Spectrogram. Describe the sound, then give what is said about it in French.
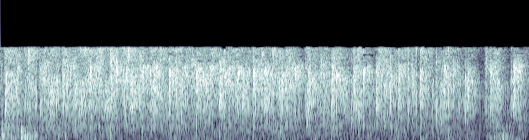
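An audience in the Democratic Republic of Congo applauds a woman and several men for their courage, a steady, dense wash of clapping that holds at a fairly loud level for several seconds, with no voices breaking through. “Alors, cette situation peut arriver à n'importe qui d'entre nous, mais pour une fois, je veux nous demander à applaudir à cette dame et à ces messieurs qui sont courageux.”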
